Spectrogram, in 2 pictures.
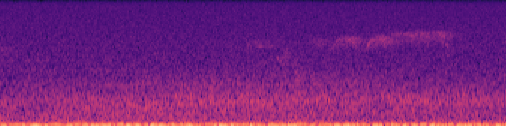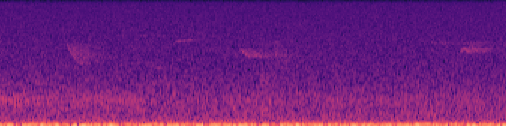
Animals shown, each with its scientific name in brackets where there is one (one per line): Northern Parula (Setophaga americana)
Red-eyed Vireo (Vireo olivaceus)
Black-throated Green Warbler (Setophaga virens)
